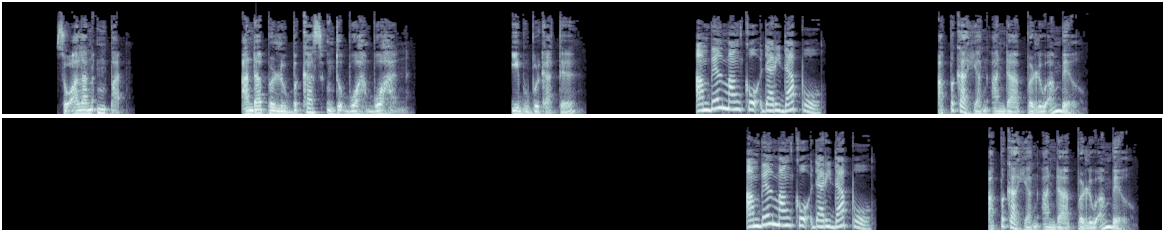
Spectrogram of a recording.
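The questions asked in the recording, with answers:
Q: Apakah yang anda perlu ambil?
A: Mangkuk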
